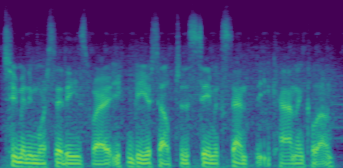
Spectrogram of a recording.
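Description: A young adult man from Northern Ireland, an exchange student, answers interview questions enthusiastically in an outdoor courtyard, repeating words as he goes. He has a very deep voice with fairly even intonation and talks very fast, recorded on a lapel mic with faint music behind.

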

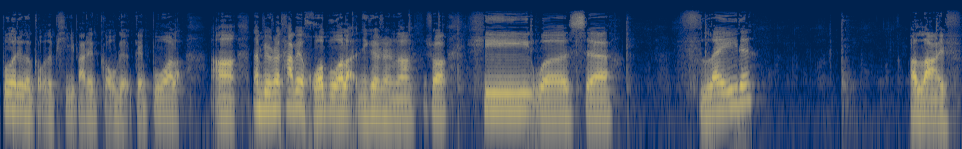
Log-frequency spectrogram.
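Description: A vocabulary teacher, delivering a recorded lecture at a rapid clip. The speech is emphatic and punchy, with drawn-out particles closing many phrases. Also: medium pitch, gravelly.

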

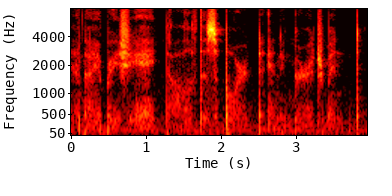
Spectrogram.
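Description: A man in his thirties whispers a gentle ASMR ramble very close to a binaural mic, haltingly, moving from ear to ear. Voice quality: soft unvoiced whisper. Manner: gentle, encouraging. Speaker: ASMR channel host. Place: small room indoors at night. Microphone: binaural microphone, very close.

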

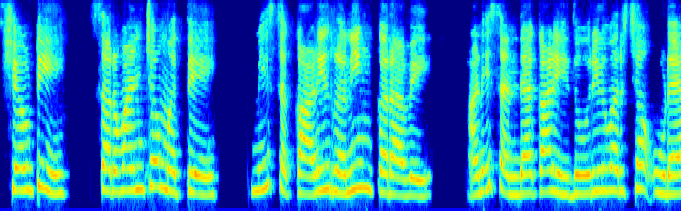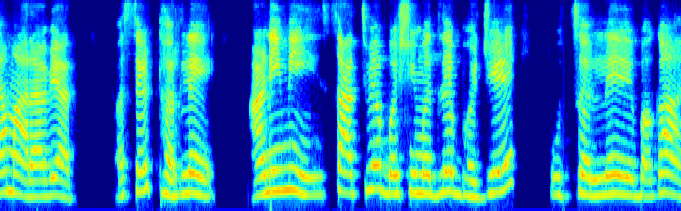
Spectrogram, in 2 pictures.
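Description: A woman's voice: sits high, steady tone, slow, no room sound, dull audio. A woman teacher with a Marathi accent, reading lines from a story and explaining each one to her class with rhetorical questions. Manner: reads a line, then explains it in plain words with rhetorical questions. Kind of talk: explaining a textbook lesson to a class.

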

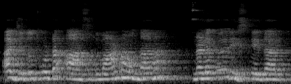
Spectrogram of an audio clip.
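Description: An actress playing a discontented young bride who insistently complains and demands things. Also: female voice, high voice, fast, echoey room, natural voice. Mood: demanding. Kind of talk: village family drama acting.

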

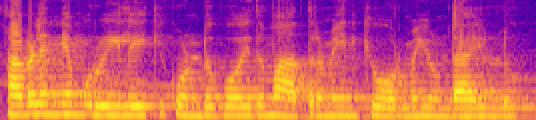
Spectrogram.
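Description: A woman reading the lines of a frightened young woman who speaks haltingly and stammers, in an echoey room with a long reverb. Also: mid-range voice, level tone, darkish tone, lightly acted.

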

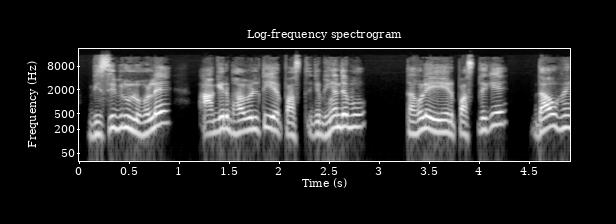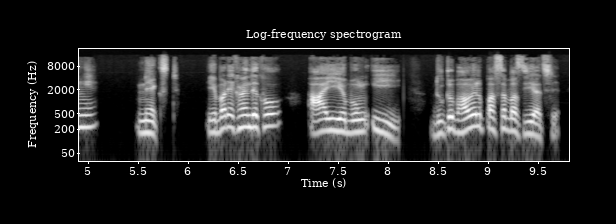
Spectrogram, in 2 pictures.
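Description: A man teaching English pronunciation in a spoken video lesson, breaking words down step by step and putting quick questions to the viewer. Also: sits high, darkish tone, no room sound, studio quality.

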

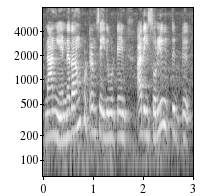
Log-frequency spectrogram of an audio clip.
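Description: A woman's voice: mid-range voice, fairly bright tone, a little hiss or hum, voice pushed up, lightly acted. A woman voicing a young warrior prince. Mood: earnest. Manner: measured, teasing, then pleading. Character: young warrior prince, mocking then tender. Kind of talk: storybook reading.

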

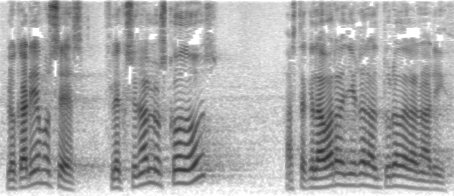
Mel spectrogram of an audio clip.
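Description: A man coaching a weightlifting seminar group, animated and demonstrative, checking in with his listeners after almost every point. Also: a little high, fast talker. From Spain. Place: large gym hall. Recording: long gym reverb.

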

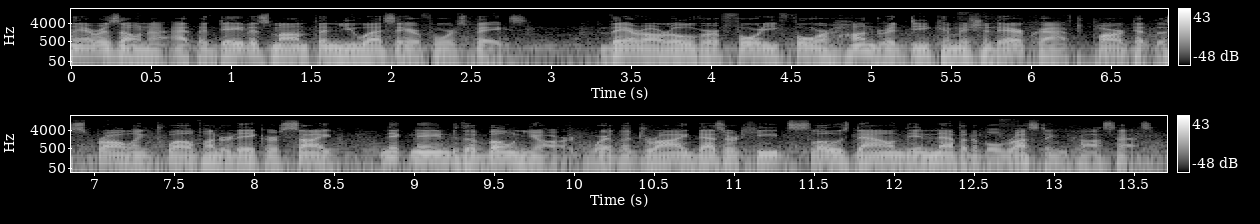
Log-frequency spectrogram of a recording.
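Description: A man reading a scripted documentary narration in an even, measured countdown style, over faint music. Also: on the low side. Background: faint background music.

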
